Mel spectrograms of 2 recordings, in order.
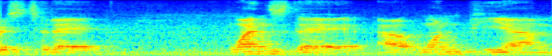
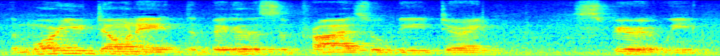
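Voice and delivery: normal talking voice

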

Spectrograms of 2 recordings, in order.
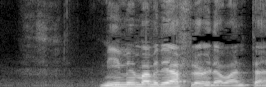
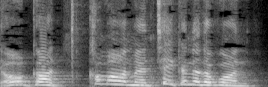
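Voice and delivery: mock peer pressure; 10 semitones higher than usual. Friends pressuring to drink more.

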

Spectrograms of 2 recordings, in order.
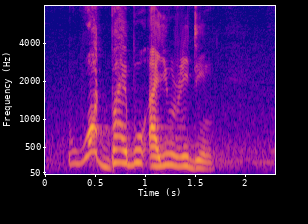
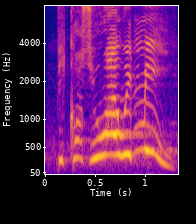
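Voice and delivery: higher, louder, ringing out; fervent preaching cry; 12 semitones higher, 8 dB louder than usual. Real, not acted. Preacher crying out to his congregation, loud and fervent. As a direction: cry the promise out to the church.

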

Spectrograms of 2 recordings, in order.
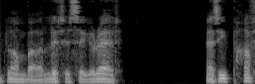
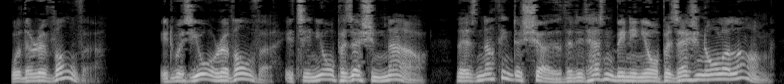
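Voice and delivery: louder, higher-pitched accusation; accusing; 5 semitones higher, 5 dB louder than usual. A narrator's reading. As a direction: press the charge home forcefully. Accusing Lombard over the revolver.

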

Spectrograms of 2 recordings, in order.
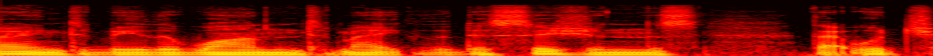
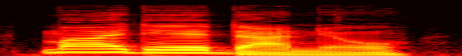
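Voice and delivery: higher, louder commanding shepherd voice; booming old shepherd, pitched up; 7 semitones higher, 6 dB louder, slower than usual. Acted. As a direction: address him firmly from above. Damianos speaks, voiced figure.

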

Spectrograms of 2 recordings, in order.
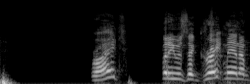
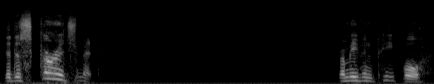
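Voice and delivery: lower, much softer preaching; hushed preaching; 9 semitones lower, 6 dB quieter than usual. Real, not acted. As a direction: draw them in, quiet and low. Hushed low preaching stretch.

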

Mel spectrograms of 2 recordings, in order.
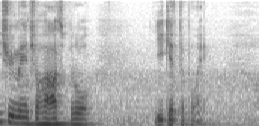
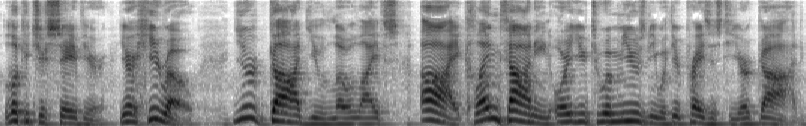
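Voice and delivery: louder, higher, lordly and full of pride; arrogant dragon lord; 3 semitones higher, 8 dB louder than usual. A narrator's reading. Dragon lord Clan demanding praise from the gathered dragons, arrogant and loud. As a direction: command the crowd like a conceited god. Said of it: "staring at the dragon with arrogance and pride".

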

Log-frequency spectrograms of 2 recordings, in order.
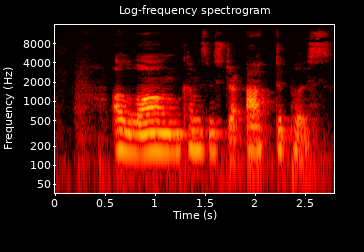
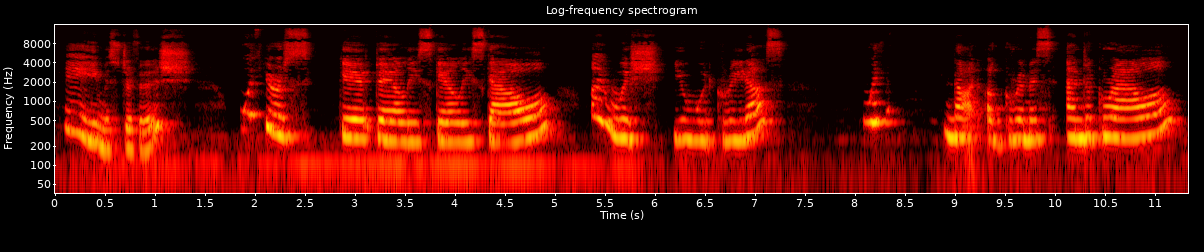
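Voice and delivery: higher storybook jellyfish, rising phrase ends; a hint of reproachful jellyfish; lightly voiced scolding jellyfish; 5 semitones higher, 5 dB louder than usual. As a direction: appeal to a grumpy friend in a lifted voice.

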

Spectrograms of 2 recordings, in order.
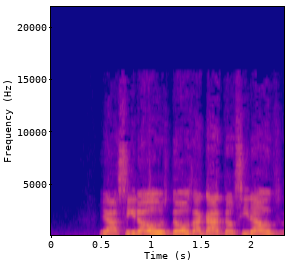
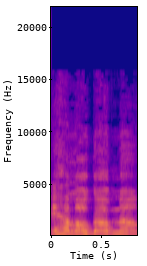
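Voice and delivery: put-on British accent; 6 semitones higher, 3 dB louder than usual. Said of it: "talk in a British accent".

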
